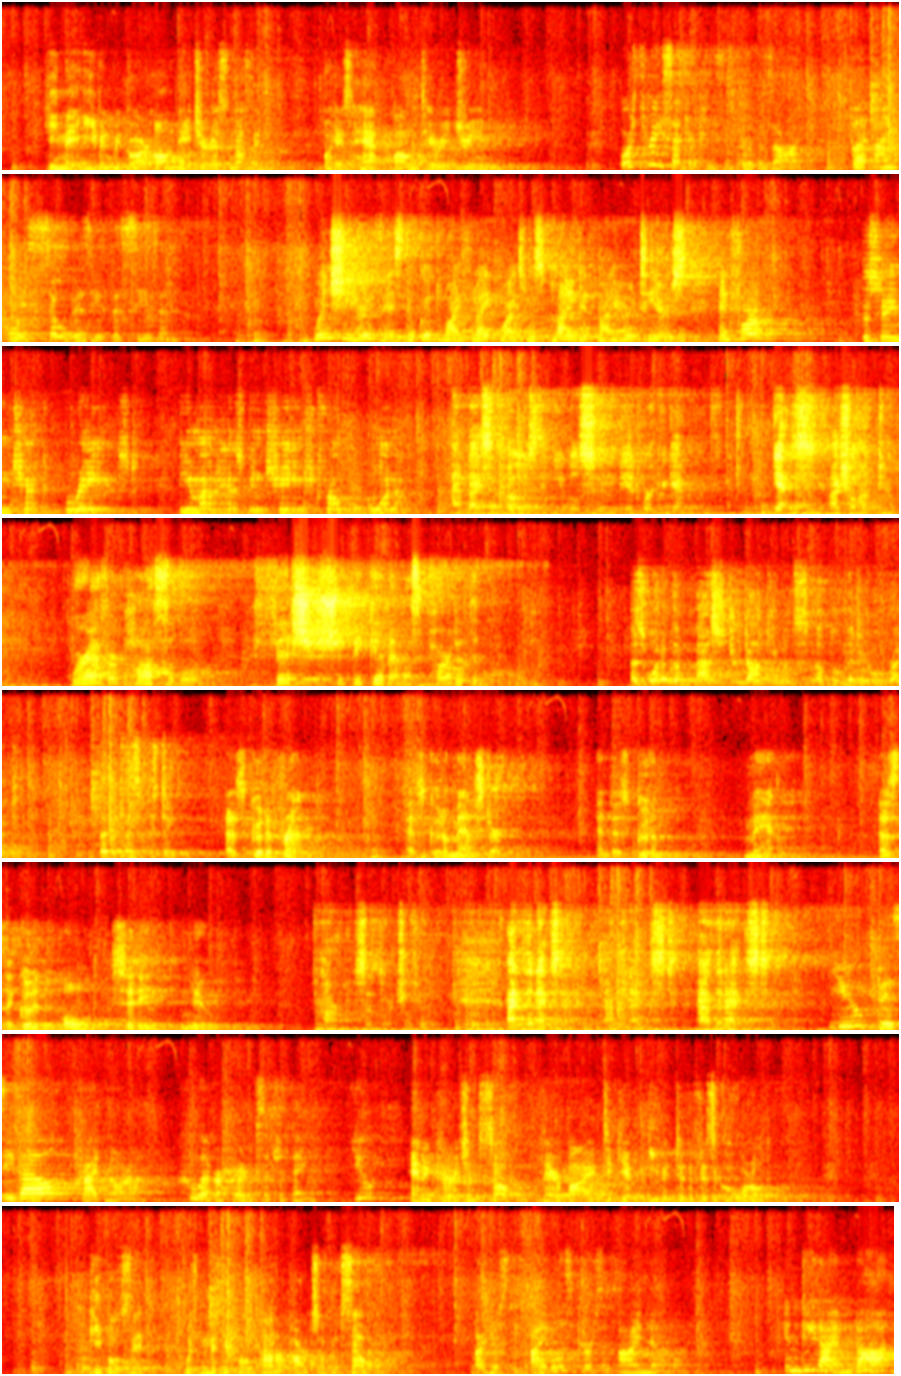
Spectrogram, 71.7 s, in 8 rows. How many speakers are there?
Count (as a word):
eight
